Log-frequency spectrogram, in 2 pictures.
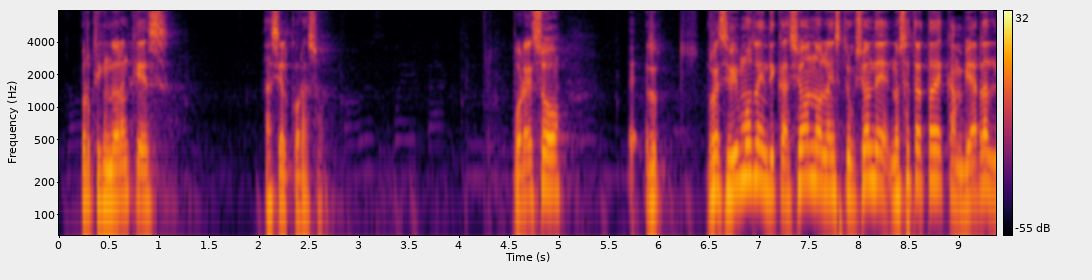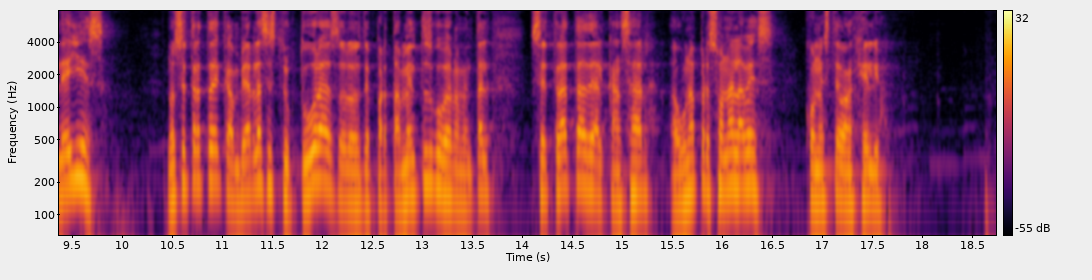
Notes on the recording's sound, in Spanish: Estudio del libro de Hechos en la iglesia de Capilla Calvario Chihuahua.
